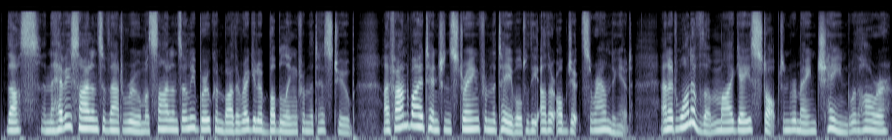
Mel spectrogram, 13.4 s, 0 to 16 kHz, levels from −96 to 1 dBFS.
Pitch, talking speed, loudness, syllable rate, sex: 195 Hz, 210 wpm, -18 LUFS, 5.7 syllables/s, female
